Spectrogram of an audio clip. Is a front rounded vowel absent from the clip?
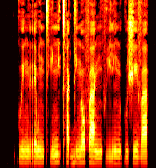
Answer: yes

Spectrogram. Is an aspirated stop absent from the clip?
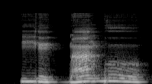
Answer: yes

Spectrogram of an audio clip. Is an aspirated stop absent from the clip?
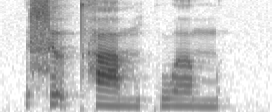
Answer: no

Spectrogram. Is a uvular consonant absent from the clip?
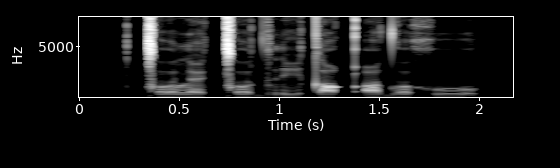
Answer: no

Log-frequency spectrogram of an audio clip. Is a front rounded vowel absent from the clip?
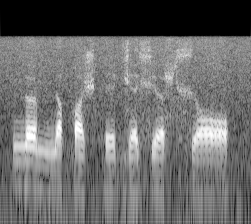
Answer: no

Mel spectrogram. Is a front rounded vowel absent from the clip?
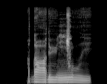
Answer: no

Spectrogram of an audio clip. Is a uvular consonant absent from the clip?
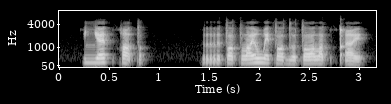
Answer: no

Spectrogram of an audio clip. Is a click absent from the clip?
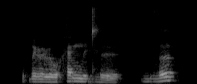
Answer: yes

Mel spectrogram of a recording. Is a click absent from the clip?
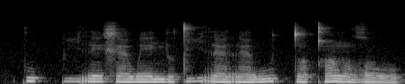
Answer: yes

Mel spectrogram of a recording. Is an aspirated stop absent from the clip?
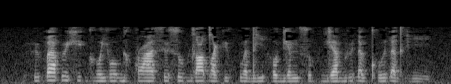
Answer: yes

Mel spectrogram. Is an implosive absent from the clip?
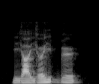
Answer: no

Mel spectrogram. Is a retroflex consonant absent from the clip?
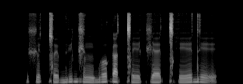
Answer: yes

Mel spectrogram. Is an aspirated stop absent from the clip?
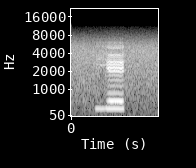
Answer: yes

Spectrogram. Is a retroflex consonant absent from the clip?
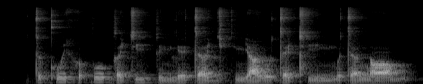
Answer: yes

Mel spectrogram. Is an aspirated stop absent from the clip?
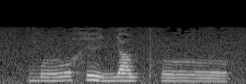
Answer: no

